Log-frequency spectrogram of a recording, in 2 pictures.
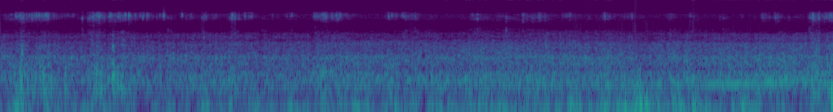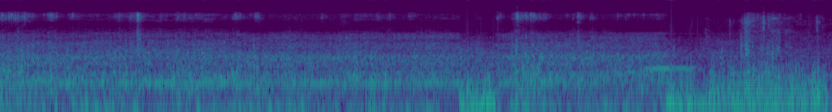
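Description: Nami Klima electric scooter riding along a paved path: wind rumbling on the microphone over tyre noise, with a faint steady whine for a few seconds in the middle.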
